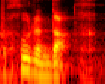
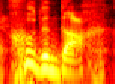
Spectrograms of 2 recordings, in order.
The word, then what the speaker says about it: goedendag: Because if you have like the word goedendag, for example, goedendag, you hear the extreme G, or vliegtuig.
